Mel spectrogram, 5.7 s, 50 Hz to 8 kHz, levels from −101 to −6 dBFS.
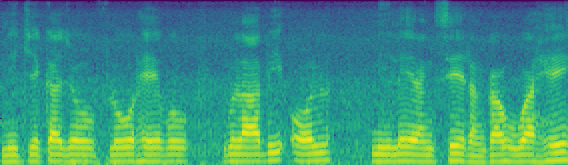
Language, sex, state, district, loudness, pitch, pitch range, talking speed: Hindi, male, Uttar Pradesh, Jalaun, -14 LUFS, 125 Hz, 120-125 Hz, 150 wpm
